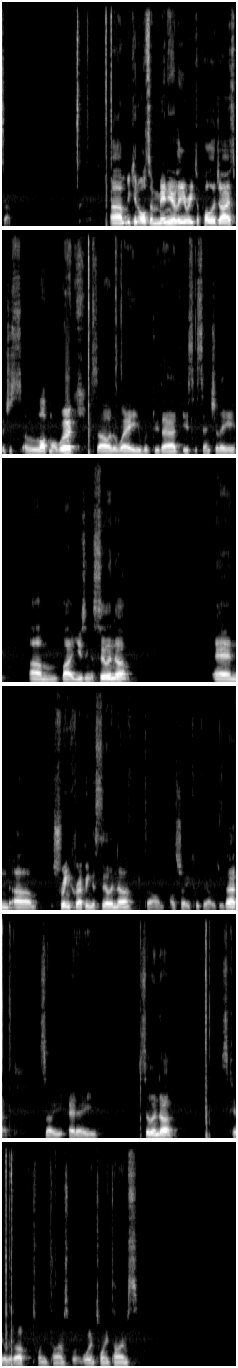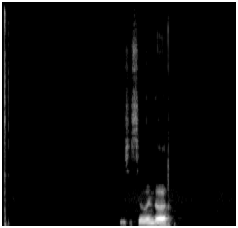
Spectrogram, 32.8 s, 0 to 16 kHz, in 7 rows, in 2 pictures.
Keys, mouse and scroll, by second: 2.0 Tab, 6.4 Tab, 6.9 Tab, 8.4 z, 18.7 shift+a, 22.8 s, 28.1 s, 31.5 click.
